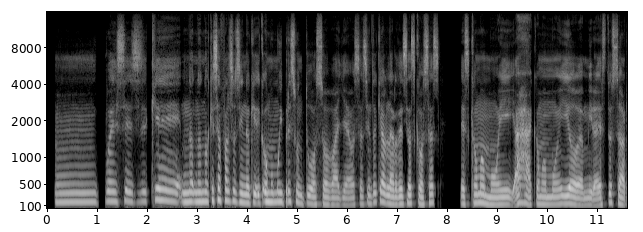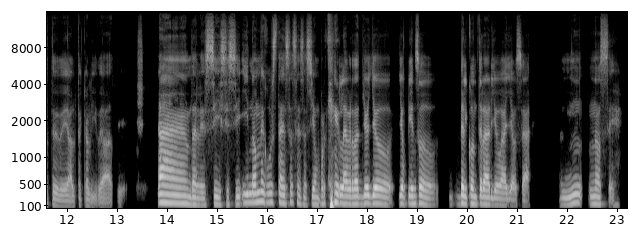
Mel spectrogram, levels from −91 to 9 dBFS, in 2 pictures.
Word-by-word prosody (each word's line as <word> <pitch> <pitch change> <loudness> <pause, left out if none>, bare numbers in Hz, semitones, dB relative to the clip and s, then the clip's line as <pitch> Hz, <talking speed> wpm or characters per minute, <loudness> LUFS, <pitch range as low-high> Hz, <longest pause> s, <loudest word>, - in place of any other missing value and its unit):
Mm, 170 0 -4
pues, 180 +1 -2
es 175 -1 -4
que 195 -5 0
no 170 +1 +1
no 175 0 +2
no 175 0 +1
que 185 +4 -3
sea 205 0 +4
falso, 190 -1 -1
sino 160 -3 +1
que 150 0 -1
como 170 +2 +2
muy 170 0 0
presuntuoso, 140 -7 -2
vaya. 120 -1 -4
O 120 - -6
sea, 130 +2 -5
siento 150 +5 -4
que 180 - -3
hablar 145 -5 +3
de 135 - +2
esas 145 +2 +1
cosas 145 +3 -1 0.4
es 135 -1 -2
como 155 +1 +1
muy, 130 -1 0
ah, 150 -3 +1
como 135 -2 -2
muy, 135 +2 0
oh, 125 -4 +4
mira: 115 -2 -2
"Esto 120 +7 -3
es 160 -1 -4
arte 120 -3 -2
de 100 0 -5
alta - - -8
calidad", - - -8
eh, - - -16 0.7
sh, - - -2
ándale, 145 -6 +4
sí, 130 +2 +1
sí, 130 +1 -3
sí. 135 +1 0
Y 155 0 +1
no 160 0 +3
me 175 +1 +3
gusta 160 -1 -1
esa 150 +2 -1
sensación 135 -4 -3
porque, 145 +4 +3
la 145 -2 +5
verdad, 135 0 +3
yo 145 +3 +4
yo 140 -3 +3
yo 145 -1 +2
pienso 135 -4 0 0.2
del 135 +3 +2
contrario, 130 -3 +2
vaya, 110 -2 -2
o 105 - -7
sea, - - -6 0.6
n 130 +6 -1
no 135 -1 -2
sé. 130 -3 -9
145 Hz, 170 wpm, -21 LUFS, 130-165 Hz, 0.7 s, la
